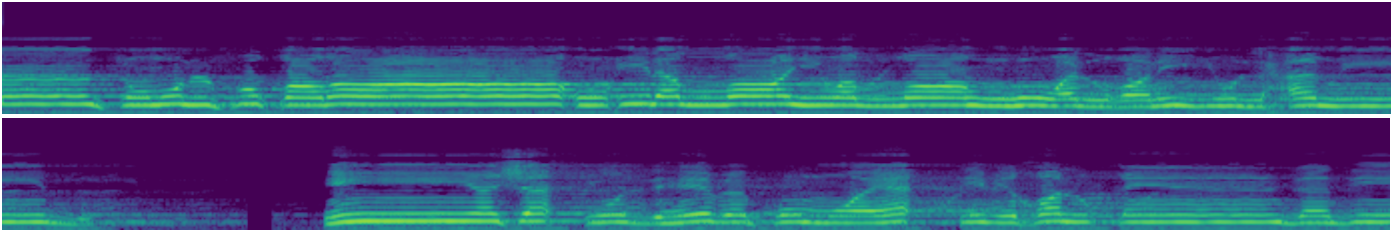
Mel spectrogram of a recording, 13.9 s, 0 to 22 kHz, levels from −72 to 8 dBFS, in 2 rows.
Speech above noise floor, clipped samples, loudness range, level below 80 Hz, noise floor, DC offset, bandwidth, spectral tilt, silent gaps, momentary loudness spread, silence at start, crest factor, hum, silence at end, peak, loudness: 30 dB; under 0.1%; 6 LU; -44 dBFS; -45 dBFS; under 0.1%; 6.8 kHz; -8 dB/octave; 8.19-8.26 s; 9 LU; 0 s; 12 dB; none; 0 s; -4 dBFS; -15 LUFS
